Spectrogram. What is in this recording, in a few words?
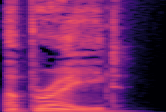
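"abrade", English, British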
